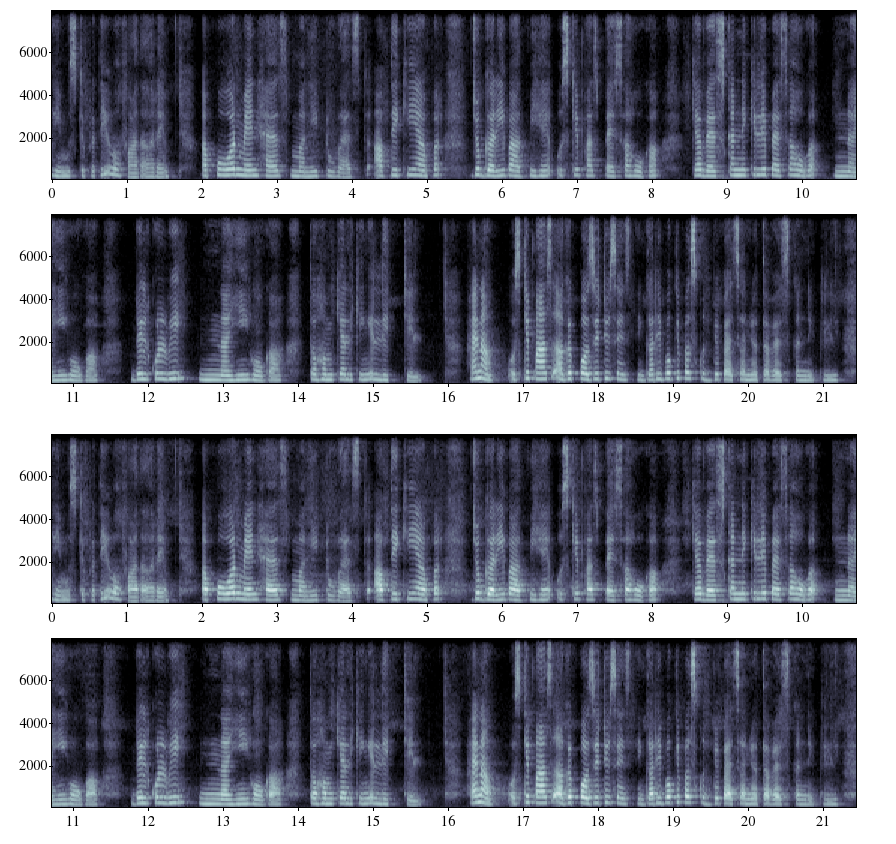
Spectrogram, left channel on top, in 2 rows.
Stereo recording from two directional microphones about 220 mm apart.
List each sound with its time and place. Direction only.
0.0 s a woman's voice: 55° left (ahead or behind)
